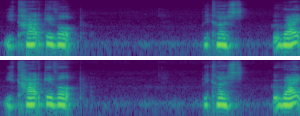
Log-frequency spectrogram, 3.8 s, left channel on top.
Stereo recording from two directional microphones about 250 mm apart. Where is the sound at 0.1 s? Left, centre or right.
Right.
